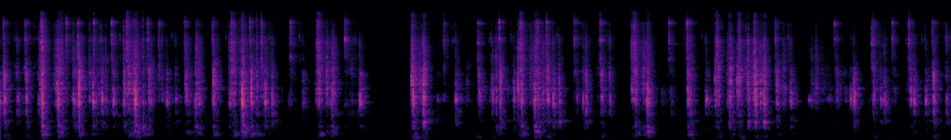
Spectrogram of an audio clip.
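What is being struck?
Mechanical keyboard with metal body and round plastic keycaps.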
